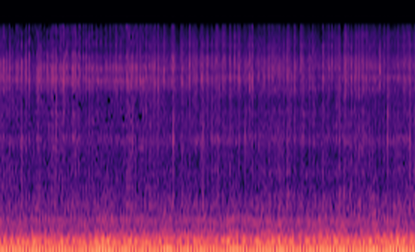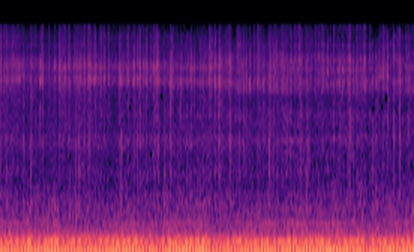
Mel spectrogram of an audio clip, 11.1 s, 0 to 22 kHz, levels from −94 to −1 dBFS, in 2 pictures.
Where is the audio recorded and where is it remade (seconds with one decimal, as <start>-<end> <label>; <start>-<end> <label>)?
0.0-2.0 recorded; 2.0-6.8 remade; 6.8-8.5 recorded; 8.5-9.3 remade; 9.3-11.1 recorded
